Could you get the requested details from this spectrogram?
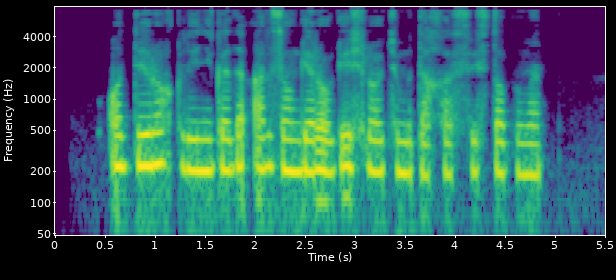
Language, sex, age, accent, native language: Uzbek, female, 12-17, Toshkent viloyati, Uzbek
